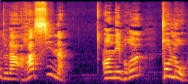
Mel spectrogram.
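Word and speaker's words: תלה: la racine en hébreu Tolo ça s'écrit t a l a h Tolo ça veut dire vraiment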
